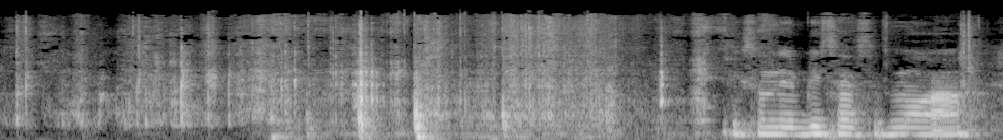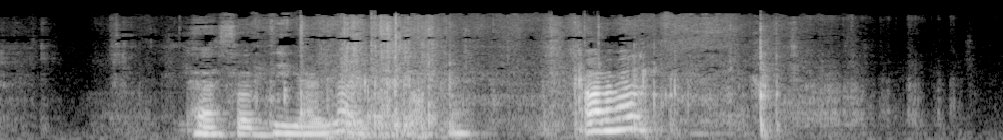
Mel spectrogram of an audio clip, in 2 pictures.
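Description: Small objects rustle and clatter in hands.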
